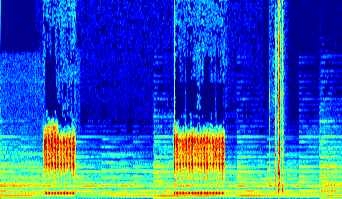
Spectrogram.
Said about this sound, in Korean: 그때 부모님에게 걸려온 전화.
